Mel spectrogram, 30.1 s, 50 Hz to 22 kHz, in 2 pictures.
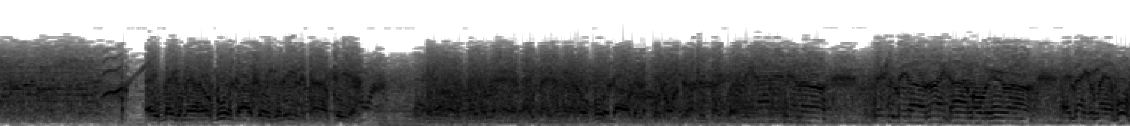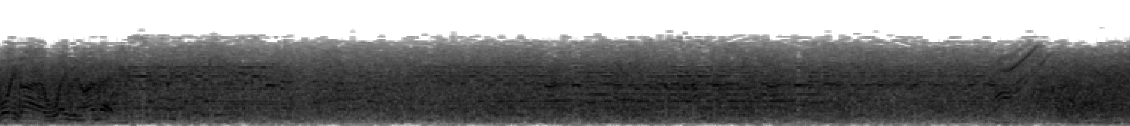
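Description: CB radio receiving long-distance skip on channel 28: several garbled, overlapping voices and warbling tones mixed with static. The audio cuts out briefly twice near the start.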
